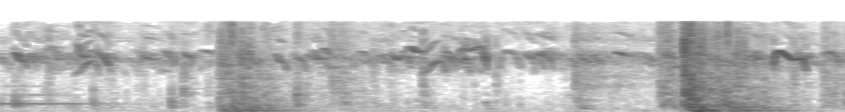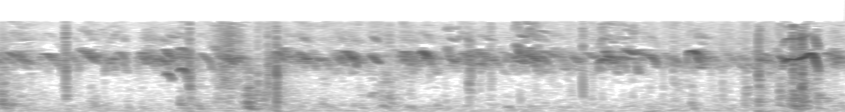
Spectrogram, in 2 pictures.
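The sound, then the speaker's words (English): Goslings peep steadily in high, thin chirps, with a couple of brief rustling thumps breaking in. No one speaks. “Listen, my daughter found some goose eggs down in all that mess.”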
